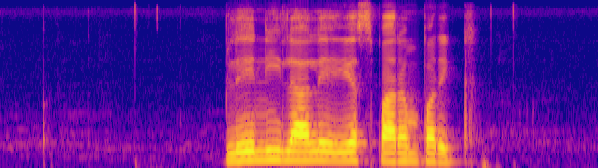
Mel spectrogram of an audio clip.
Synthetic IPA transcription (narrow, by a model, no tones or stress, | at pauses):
blenilaleespaɾʌmpʌɾik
